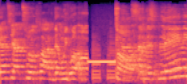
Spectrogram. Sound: beep

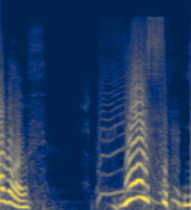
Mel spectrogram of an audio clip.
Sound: continues screaming

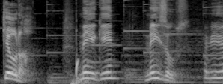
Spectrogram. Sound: playful music; bubble popping

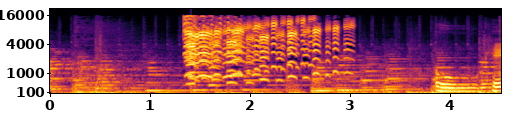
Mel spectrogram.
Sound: alien makes a funny squeaky sound

